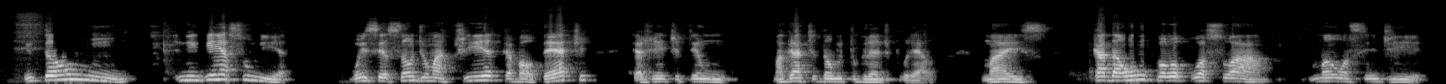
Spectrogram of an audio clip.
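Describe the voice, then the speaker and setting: With very wide pitch swings, a man with a fairly high pitch speaks at a very slow pace, leaving long, frequent pauses. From São Paulo state, Brazil. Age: 70s. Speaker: pastor. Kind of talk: testimony.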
